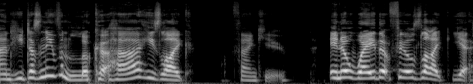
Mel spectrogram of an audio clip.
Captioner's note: none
